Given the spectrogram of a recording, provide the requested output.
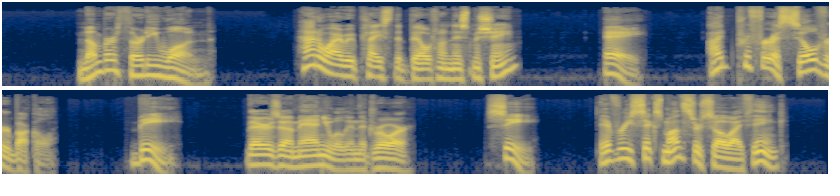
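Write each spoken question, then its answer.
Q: How do I replace the belt on this machine?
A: B: There's a manual in the drawer.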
